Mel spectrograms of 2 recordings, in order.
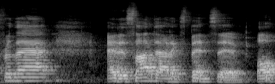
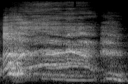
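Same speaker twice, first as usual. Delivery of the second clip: very high burst of laughter; shrieking laugh; 4 dB quieter than usual. Real, not acted. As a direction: let out a shocked, squealing laugh. Reacting to mono story.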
